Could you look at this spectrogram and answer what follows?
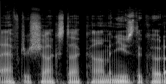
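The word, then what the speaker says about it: AfterShokz: warranty I love my after shucks it's after shocks spelled with a k Z at the end aft ER sh o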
